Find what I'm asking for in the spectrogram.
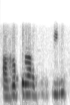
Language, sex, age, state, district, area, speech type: Marathi, female, 30-45, Maharashtra, Satara, urban, conversation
